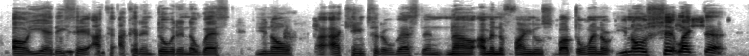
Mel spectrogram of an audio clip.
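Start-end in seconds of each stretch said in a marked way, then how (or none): 0.1-6.0 bragging with a passive-aggressive edge. Mocking a player's boasts to the media: passive-aggressive LeBron James imitation. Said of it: "his passive aggressiveness".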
